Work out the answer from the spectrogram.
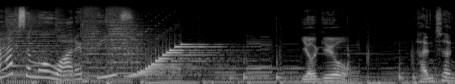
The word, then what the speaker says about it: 여기요: 여기요. 여기요. Now be careful in that pronunciation. It's not 여기. That's different. Different word. It's 여기요.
